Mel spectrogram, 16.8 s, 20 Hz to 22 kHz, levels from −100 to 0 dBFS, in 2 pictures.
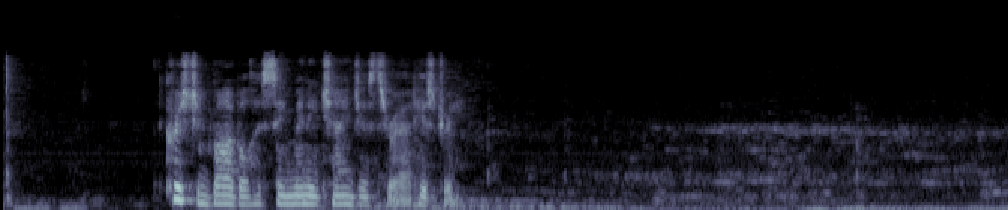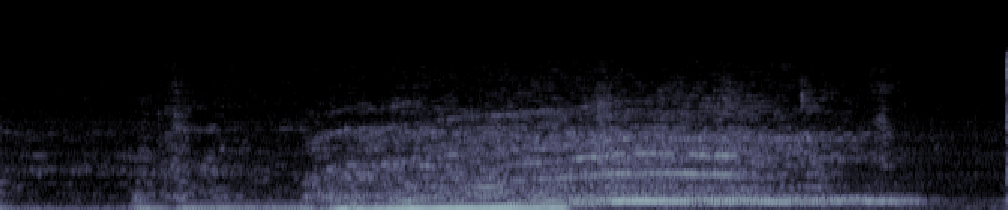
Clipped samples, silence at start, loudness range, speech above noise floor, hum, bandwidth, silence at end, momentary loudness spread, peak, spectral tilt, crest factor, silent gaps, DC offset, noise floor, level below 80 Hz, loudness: under 0.1%; 0.05 s; 24 LU; 41 dB; none; 7.6 kHz; 0.75 s; 26 LU; -16 dBFS; -4.5 dB/octave; 26 dB; none; under 0.1%; -77 dBFS; -52 dBFS; -39 LUFS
